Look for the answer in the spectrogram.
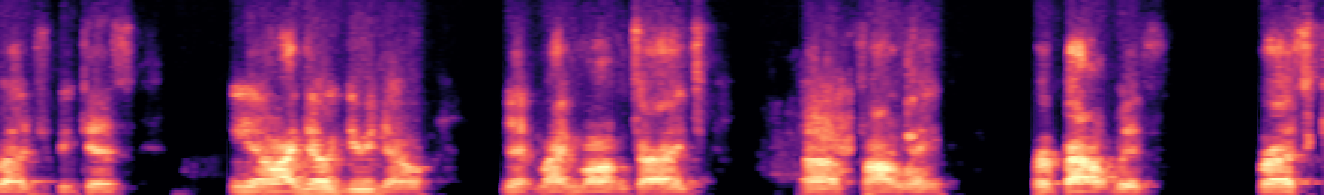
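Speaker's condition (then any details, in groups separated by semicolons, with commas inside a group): Muscular dystrophy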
